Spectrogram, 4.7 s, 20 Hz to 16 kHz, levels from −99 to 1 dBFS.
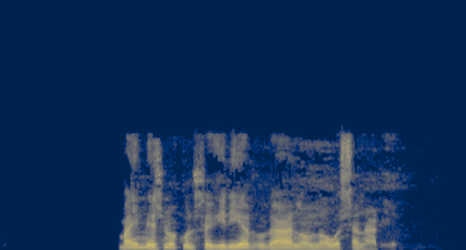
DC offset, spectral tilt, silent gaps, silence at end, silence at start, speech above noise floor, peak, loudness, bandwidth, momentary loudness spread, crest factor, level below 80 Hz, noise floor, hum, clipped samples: under 0.1%; -5 dB/octave; none; 0.7 s; 1.2 s; over 63 dB; -10 dBFS; -28 LUFS; 7.8 kHz; 8 LU; 18 dB; -70 dBFS; under -90 dBFS; none; under 0.1%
